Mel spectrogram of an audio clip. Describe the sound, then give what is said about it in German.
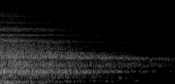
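A long, deep breath drawn through the nose during a belly-breathing exercise, heard alone as a quiet, airy rush that fades steadily over almost two seconds. “Wenn du deine Hand auf deinen Bauch legst und so richtig tief einatmest, durch die Nase einatmest, dass sich deine Hand hebt auf der Bauchdecke.”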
